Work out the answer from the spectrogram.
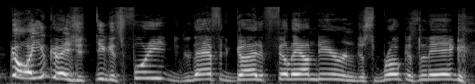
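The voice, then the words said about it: Put-on Chicago accent. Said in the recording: “that's where my Chicago accent comes from”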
